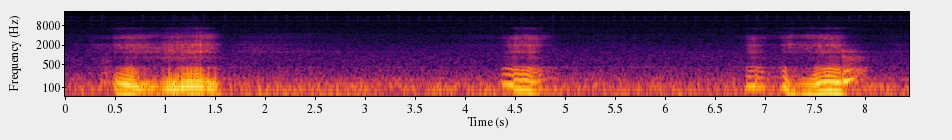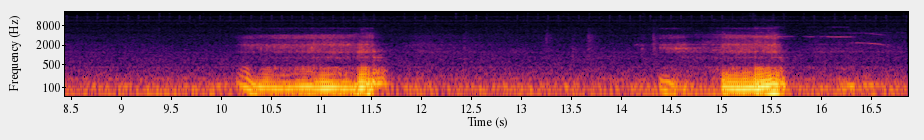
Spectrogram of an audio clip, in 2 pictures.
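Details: Snoring: deep, fluttering snores about every three seconds, roughly twenty a minute, over a steady room hiss.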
